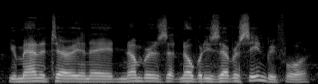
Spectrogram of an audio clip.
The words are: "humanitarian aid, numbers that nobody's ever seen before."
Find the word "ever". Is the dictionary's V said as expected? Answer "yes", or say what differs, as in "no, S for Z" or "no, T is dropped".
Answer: yes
